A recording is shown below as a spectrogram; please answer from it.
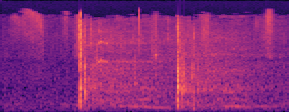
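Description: Tennis ball struck by rackets on a hard court: two sharp hits about three-quarters of a second apart, with a short exclaimed 'Oh' over the first.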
